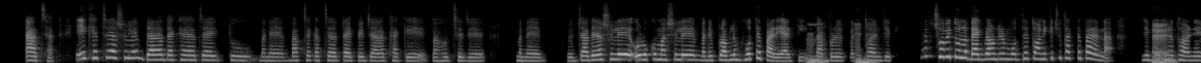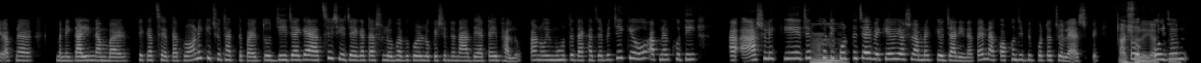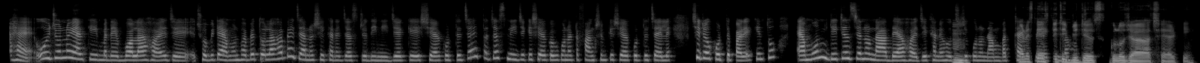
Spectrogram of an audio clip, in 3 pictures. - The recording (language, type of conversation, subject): Bengali, podcast, অনলাইনে ব্যক্তিগত তথ্য শেয়ার করার তোমার সীমা কোথায়?
- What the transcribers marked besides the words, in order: other background noise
